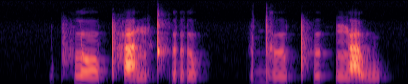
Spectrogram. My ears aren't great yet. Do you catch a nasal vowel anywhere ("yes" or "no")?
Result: no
